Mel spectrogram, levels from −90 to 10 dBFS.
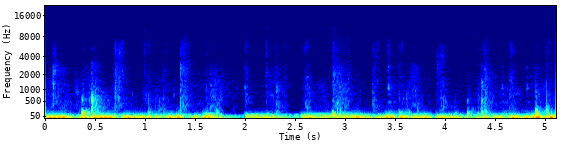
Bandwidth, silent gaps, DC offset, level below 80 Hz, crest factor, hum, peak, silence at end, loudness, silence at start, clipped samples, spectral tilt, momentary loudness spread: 2.1 kHz; none; under 0.1%; -36 dBFS; 14 dB; none; -14 dBFS; 0 s; -45 LUFS; 0 s; under 0.1%; -7.5 dB/octave; 7 LU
